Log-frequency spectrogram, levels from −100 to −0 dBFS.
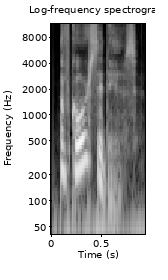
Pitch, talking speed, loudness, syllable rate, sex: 230 Hz, 255 wpm, -17 LUFS, 6.9 syllables/s, female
